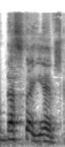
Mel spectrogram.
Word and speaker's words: Dostoiévski: O, quando ele é átono, ele é pronunciado com um som de A. E a gente tem a semivogal Ye ali do sobrenome Dostoiévski como a sílaba tônica. Daí o Dostoiévski, o Fyodor Dostoiévski. Daí eu falar dessa maneira.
